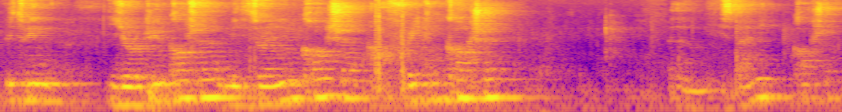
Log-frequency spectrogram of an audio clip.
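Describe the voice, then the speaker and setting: A choreographer from Morocco, answering audience questions after a show and searching for English words. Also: male voice, on the high side, a little slow, mellow, distant mic, slight background noise. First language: not English. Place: theater stage. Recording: echoey theater heard from afar.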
